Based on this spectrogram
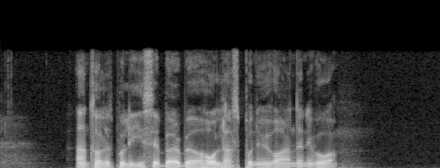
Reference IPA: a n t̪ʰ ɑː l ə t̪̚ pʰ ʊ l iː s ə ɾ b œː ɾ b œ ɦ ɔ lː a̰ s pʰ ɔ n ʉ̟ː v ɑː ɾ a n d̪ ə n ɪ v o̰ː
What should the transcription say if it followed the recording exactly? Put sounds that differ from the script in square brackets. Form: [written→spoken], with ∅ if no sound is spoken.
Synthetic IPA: a n t̪ʰ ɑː l ə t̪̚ pʰ ʊ l iː s ə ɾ b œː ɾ b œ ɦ ɔ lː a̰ s pʰ ɔ n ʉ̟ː v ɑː ɾ a n d̪ ə n ɪ v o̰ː

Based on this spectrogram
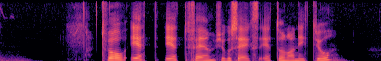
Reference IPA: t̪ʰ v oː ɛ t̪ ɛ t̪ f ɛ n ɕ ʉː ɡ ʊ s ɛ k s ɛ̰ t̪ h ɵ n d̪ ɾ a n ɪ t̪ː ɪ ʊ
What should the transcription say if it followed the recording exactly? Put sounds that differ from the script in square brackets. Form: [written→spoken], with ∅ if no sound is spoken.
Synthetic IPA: t̪ʰ v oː ɛ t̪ ɛ t̪ f ɛ [n→m] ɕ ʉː ɡ ʊ s ɛ k s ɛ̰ t̪ h ɵ n d̪ ɾ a n ɪ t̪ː ɪ ʊ

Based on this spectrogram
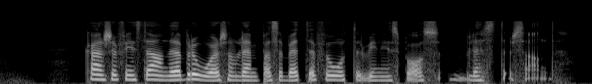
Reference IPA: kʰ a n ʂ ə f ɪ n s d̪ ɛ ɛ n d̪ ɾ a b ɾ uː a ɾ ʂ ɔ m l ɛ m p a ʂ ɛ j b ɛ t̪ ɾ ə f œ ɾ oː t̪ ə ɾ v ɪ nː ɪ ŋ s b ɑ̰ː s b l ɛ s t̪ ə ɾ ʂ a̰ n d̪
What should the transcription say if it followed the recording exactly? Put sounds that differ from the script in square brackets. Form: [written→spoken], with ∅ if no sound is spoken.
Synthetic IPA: kʰ a n ʂ ə f ɪ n s d̪ ɛ [ɛ→a] n d̪ ɾ a b ɾ uː a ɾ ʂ ɔ m l ɛ m p a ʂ ɛ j b ɛ t̪ ɾ ə f œ ɾ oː t̪ ə ɾ v ɪ nː ɪ ŋ s b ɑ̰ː s b l ɛ s t̪ ə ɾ ʂ a̰ n d̪

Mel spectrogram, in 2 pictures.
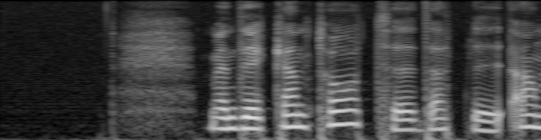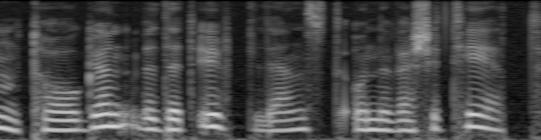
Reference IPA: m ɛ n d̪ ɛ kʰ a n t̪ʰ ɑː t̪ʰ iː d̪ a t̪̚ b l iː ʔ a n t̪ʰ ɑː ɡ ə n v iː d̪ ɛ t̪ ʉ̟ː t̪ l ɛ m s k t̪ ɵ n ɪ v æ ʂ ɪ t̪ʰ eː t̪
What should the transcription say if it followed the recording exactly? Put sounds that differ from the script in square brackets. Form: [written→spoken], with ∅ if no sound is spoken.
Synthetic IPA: m ɛ n d̪ ɛ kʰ a n t̪ʰ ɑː t̪ʰ iː d̪ a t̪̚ b l iː ʔ a n t̪ʰ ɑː ɡ ə n v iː d̪ ɛ t̪ ʉ̟ː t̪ l ɛ [m→n] s k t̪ ɵ n ɪ v æ ʂ ɪ t̪ʰ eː t̪

